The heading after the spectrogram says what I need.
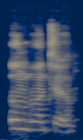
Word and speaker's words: Ubuntu: And I apologize if I mispronounce that, but I believe it's Ubuntu. Ubuntu.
